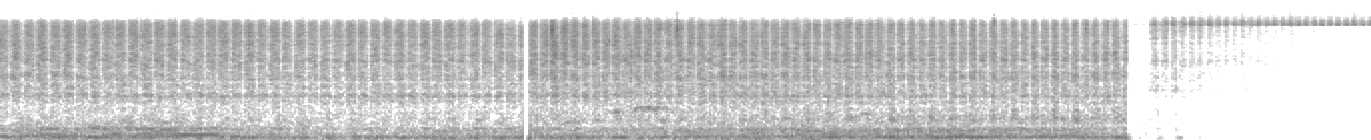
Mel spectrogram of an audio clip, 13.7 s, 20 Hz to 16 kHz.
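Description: Sandpaper rubbed by hand over the rusty steel of a TT-30 pistol part, scouring off the rust with a steady scraping. It breaks off for an instant about five seconds in and stops abruptly about two seconds before the end, leaving only a faint hiss.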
